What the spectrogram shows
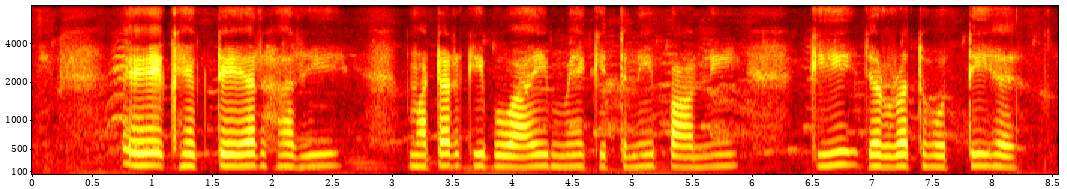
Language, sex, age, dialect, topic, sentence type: Hindi, female, 25-30, Awadhi Bundeli, agriculture, question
